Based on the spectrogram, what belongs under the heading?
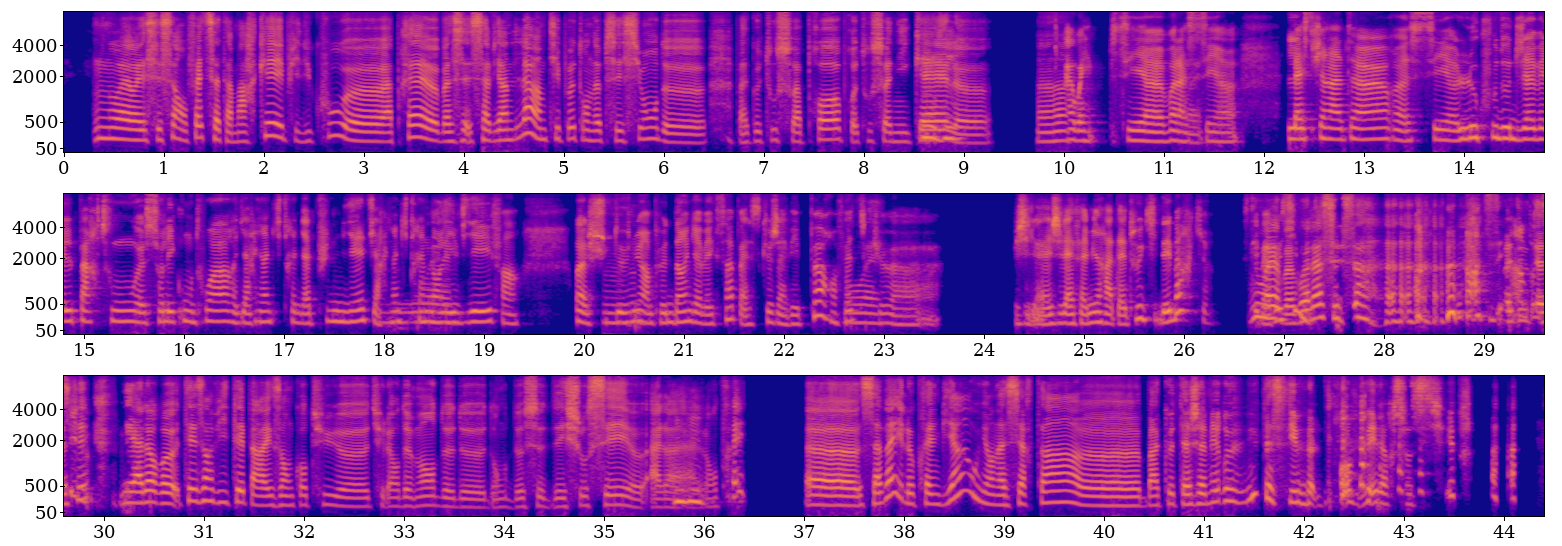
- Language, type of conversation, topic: French, podcast, Comment prépares-tu ta maison pour recevoir des invités ?
- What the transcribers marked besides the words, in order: tapping; laugh; chuckle; other background noise; laughing while speaking: "parce qu'ils ne veulent pas enlever leurs chaussures ?"; laugh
